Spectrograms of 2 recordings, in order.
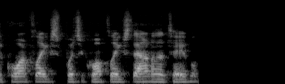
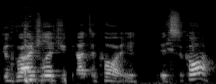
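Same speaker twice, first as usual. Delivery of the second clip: excited congratulations, higher voice; blown away; 6 semitones higher than usual. Retold or imitated. Caller congratulating Kevin on finding the car, blown away. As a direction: retell an amazed caller congratulating the finder. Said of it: "they were blown away".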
